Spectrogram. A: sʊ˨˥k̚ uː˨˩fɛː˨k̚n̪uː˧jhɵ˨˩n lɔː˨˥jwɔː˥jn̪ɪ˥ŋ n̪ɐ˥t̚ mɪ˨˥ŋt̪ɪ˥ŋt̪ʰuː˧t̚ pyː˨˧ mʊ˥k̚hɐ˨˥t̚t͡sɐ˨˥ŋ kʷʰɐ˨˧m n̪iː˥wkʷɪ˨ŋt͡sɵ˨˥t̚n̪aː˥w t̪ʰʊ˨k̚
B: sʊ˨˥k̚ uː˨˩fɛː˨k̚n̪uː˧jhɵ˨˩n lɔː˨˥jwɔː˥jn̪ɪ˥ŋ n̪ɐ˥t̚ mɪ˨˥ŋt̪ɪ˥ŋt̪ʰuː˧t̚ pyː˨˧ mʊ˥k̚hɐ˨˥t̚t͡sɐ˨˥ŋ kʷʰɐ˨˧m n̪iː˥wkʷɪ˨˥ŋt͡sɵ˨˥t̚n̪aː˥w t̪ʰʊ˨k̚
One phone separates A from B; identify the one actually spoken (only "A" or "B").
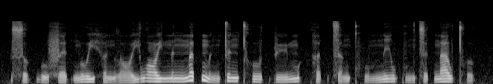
B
